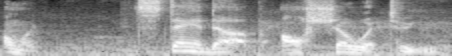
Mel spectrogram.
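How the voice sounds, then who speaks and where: An actor playing a laid-back, guarded but helpful wrestler ally, talking casually in a video game. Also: male voice, medium pitch, wildly swooping pitch, normal speed, fairly bright tone, a little hiss or hum. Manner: casual, conversational. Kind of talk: scripted video game dialogue.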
